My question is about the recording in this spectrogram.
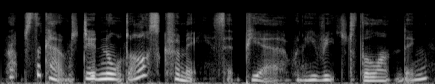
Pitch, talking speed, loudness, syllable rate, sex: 225 Hz, 205 wpm, -20 LUFS, 4.7 syllables/s, female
